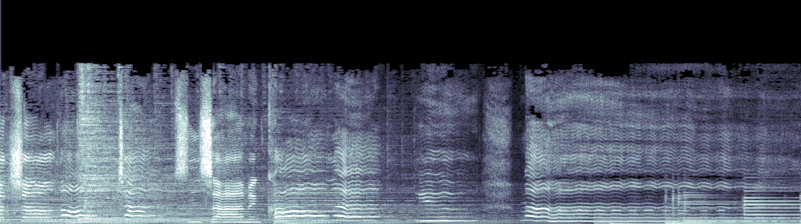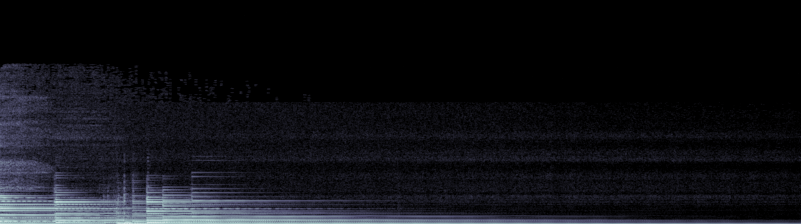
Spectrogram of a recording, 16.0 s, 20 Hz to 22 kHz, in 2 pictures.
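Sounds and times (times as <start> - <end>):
country guitar chord ringing: 0.0 - 15.1.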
